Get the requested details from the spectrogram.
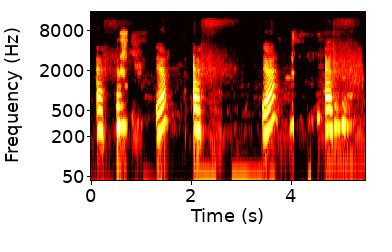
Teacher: gigi atas dengan bibir bawah ketemu.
